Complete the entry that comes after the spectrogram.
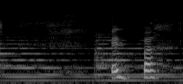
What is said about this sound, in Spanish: Un Viernes Santo sonaron las campanas que avisaban el Vía Crucis.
